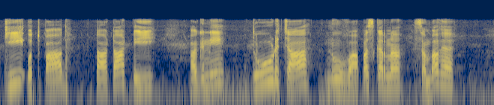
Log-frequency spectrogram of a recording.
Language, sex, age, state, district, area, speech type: Punjabi, male, 18-30, Punjab, Hoshiarpur, urban, read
